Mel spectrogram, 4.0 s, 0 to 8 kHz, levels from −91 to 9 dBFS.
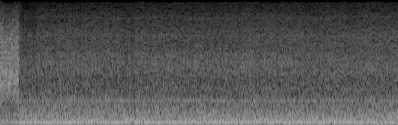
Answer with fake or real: real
